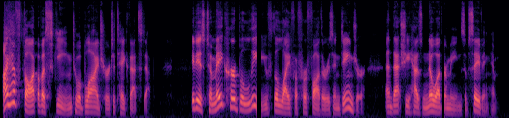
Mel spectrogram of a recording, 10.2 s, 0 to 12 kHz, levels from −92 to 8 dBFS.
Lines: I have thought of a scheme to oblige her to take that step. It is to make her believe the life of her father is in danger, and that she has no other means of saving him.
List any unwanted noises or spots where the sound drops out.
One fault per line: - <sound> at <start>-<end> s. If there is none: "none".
- dropout at 5.1-5.2 s
- dropout at 8.8-8.9 s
